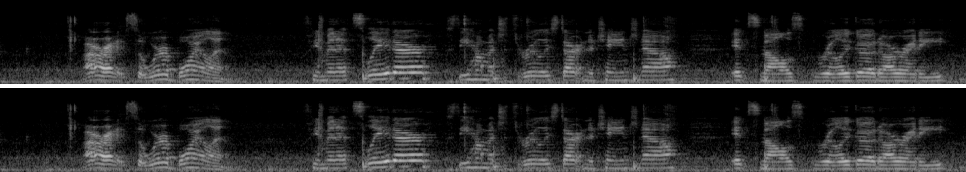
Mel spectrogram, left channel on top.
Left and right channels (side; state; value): both; identical; correlation 1.00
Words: All right, so we're boiling. A few minutes later, see how much it's really starting to change now. It smells really good already,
